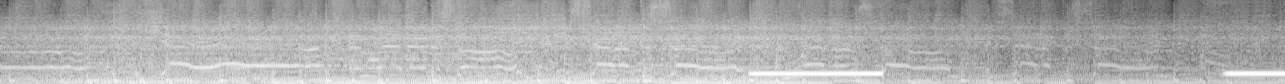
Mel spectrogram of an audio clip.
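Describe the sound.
A telephone ringing tone sounds during an outgoing call in Italy. Two long, steady beeps play at a mid pitch, and the second is cut off at the end. Both stand out loudly over continuous busy background sound.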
